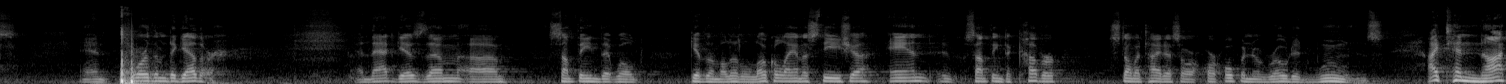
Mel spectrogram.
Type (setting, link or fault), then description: setting, live audience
